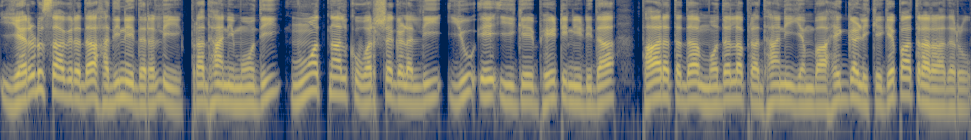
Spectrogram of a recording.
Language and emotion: Kannada, neutral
